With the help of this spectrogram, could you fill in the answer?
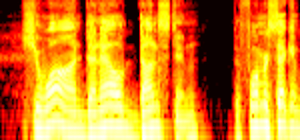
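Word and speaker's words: Shawon: That was the wait a minute, Sean Dotson? Shawan. Nah, you might have always Dotson. pronounced it Sean because, Okay, because that's how we do it.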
